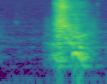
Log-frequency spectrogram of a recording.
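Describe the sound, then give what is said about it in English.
A single sharp sneeze bursts out, a quick breathy explosion that rises and fades within about half a second, with near silence before it. “Bless you. Gesundheit!”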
